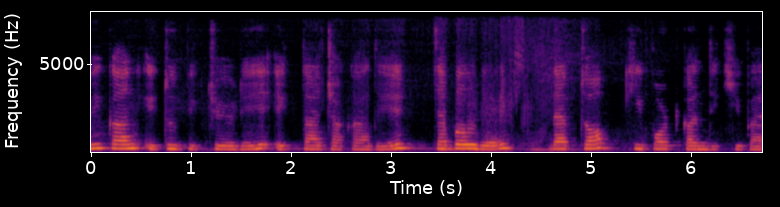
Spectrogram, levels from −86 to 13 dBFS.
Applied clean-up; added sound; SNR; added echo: neural separator model SepFormer DNS4.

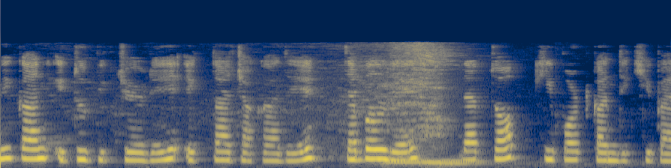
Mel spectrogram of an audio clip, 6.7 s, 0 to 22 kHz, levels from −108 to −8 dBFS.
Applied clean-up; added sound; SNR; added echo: classical method WPE with log-MMSE.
